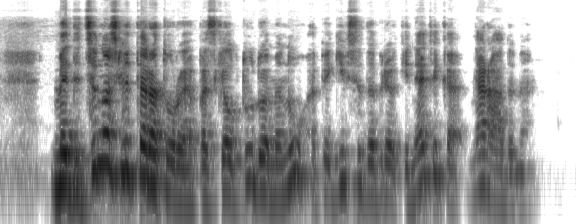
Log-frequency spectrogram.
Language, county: Lithuanian, Alytus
